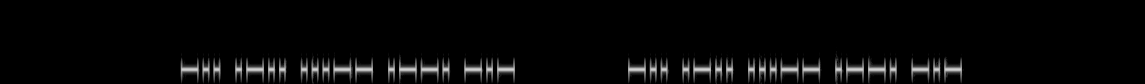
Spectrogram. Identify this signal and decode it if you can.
Morse code, heard as a keyed tone, about 22 wpm, 700 Hz. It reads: DL3PK DL3PK
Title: DXCC-100 Call Signs - 5 Characters - Repeated 2x - 22wpm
